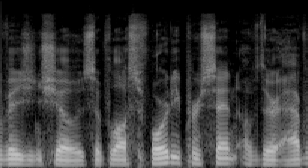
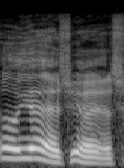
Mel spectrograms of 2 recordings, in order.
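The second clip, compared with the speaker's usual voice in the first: put-on royal accent, pitched up and loud; 9 semitones higher, 5 dB louder than usual. Asked how he talks, show the other speaker with a put-on royal accent. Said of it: "What's he talk like?".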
